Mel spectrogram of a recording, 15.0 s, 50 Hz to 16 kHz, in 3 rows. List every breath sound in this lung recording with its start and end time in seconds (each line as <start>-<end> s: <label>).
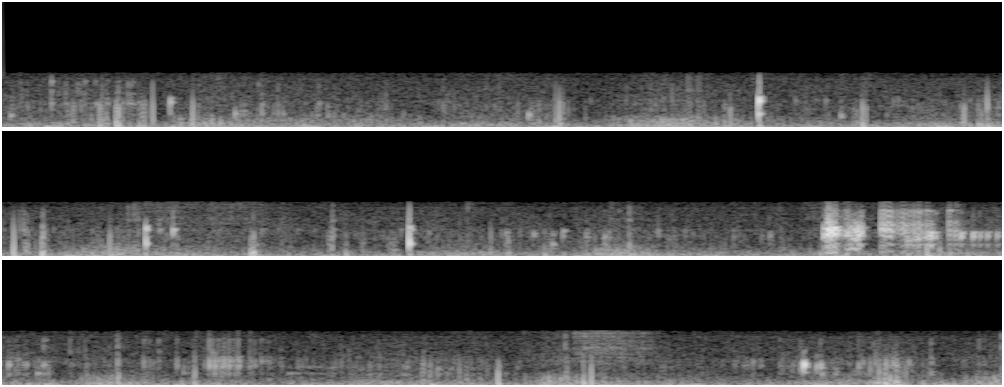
0.00-0.94 s: exhalation
0.00-0.94 s: crackles
2.91-3.84 s: inhalation
4.72-6.13 s: exhalation
4.72-6.13 s: crackles
7.58-8.52 s: inhalation
7.58-8.52 s: crackles
9.03-10.27 s: exhalation
9.03-10.27 s: crackles
10.33-11.34 s: inhalation
10.33-11.34 s: crackles
11.96-13.07 s: exhalation
11.96-13.07 s: crackles
13.97-14.78 s: inhalation
13.97-14.78 s: crackles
